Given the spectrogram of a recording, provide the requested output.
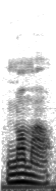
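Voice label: "normal", Nigerian Pidgin, male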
